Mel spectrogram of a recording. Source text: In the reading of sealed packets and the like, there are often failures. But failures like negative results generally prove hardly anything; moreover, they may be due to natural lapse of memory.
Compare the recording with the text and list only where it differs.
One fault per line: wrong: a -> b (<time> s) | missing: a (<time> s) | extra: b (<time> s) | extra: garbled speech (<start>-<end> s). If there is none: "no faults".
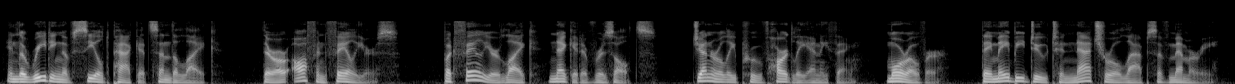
wrong: failures -> failure (4.5 s)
